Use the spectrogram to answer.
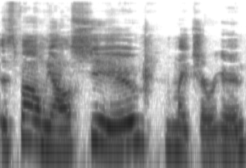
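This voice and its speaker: This is a woman's voice. She speaks with a Southern US accent. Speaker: crafter. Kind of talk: live craft tutorial. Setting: Facebook live stream. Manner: casual, chatty.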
